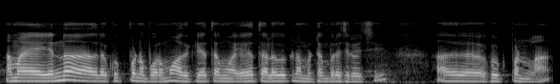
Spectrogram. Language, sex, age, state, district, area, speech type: Tamil, male, 30-45, Tamil Nadu, Kanyakumari, urban, spontaneous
